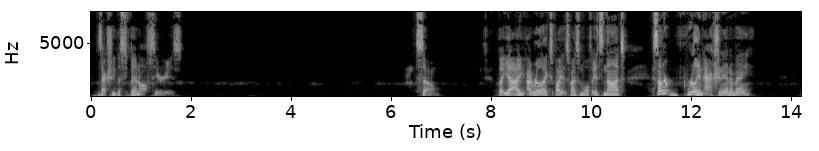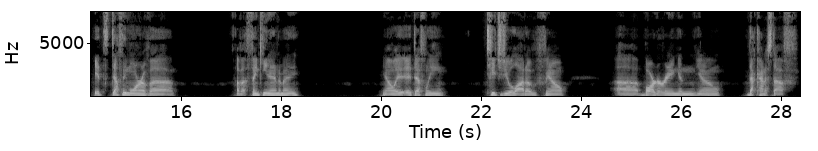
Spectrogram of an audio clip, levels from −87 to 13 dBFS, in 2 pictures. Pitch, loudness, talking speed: 150 Hz, -22 LUFS, 115 wpm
